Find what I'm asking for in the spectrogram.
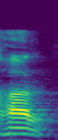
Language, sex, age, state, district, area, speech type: Hindi, male, 45-60, Bihar, Vaishali, rural, read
